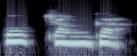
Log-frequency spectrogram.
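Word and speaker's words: bojjhaṅga: Satta Bojanga. This one we have to pronounce properly. J. Actually, this is a very famous term because you know the word even jhana, right? See, jhana. See, J. All right.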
